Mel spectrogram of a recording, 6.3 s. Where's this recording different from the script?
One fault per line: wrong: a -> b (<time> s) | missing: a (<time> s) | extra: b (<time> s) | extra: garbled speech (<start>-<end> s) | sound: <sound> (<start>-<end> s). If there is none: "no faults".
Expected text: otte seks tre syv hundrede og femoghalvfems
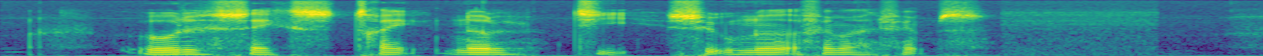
extra: nul ti (2.2 s)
